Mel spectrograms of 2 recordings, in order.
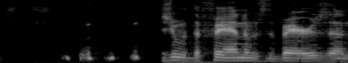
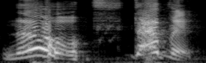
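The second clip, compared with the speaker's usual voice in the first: mock protest; 4 semitones higher, 6 dB louder, much slower than usual. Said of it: "I was like".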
